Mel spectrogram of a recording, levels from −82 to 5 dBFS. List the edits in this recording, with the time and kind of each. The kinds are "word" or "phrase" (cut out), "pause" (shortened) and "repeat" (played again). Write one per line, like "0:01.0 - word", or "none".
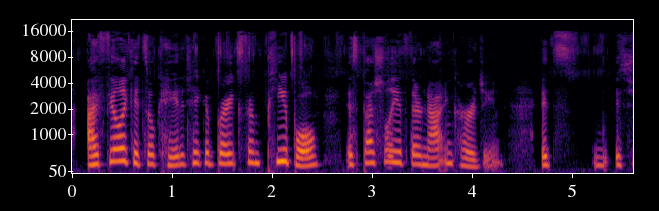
0:01.9 - word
